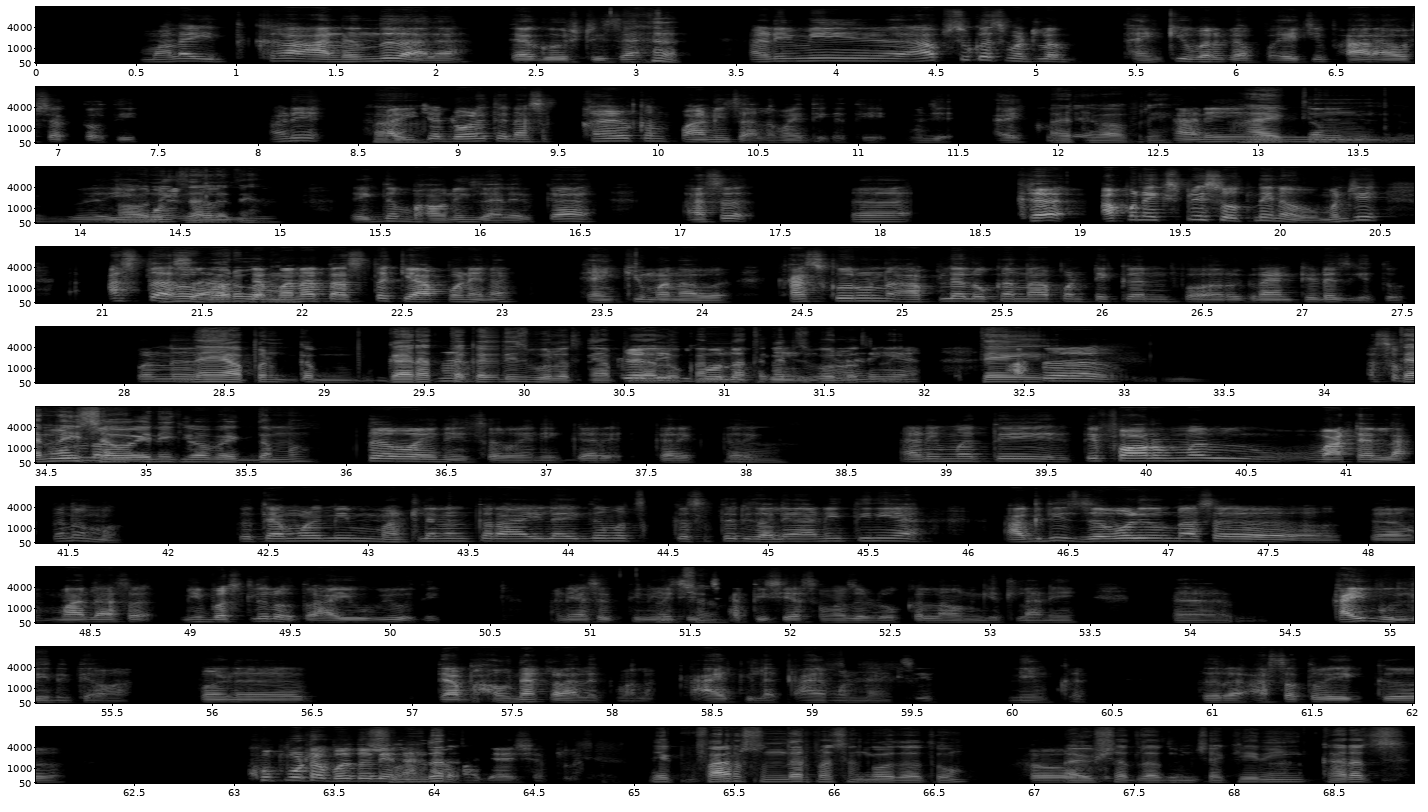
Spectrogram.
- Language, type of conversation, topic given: Marathi, podcast, कधी एखाद्या सल्ल्यामुळे तुमचं आयुष्य बदललं आहे का?
- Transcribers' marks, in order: tapping; chuckle; other background noise; in English: "टेकन फॉर ग्रँटेडच"; unintelligible speech; in English: "फॉर्मल"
